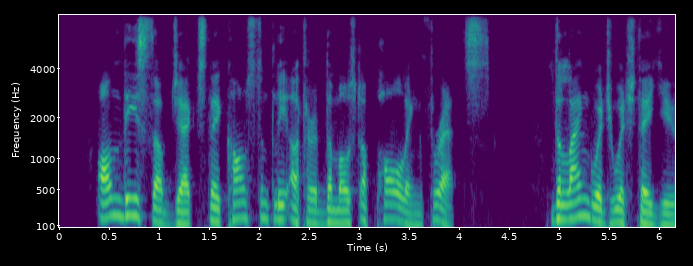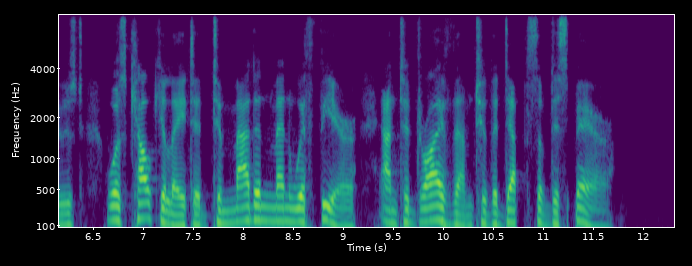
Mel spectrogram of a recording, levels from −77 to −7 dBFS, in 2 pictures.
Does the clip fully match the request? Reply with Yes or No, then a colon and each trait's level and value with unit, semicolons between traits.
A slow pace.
No: average, 150 wpm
